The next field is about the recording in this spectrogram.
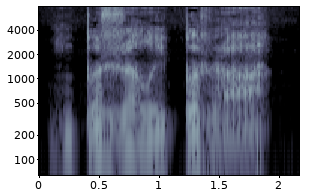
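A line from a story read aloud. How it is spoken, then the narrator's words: Mumbling to himself. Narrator (Russian): пробормотал как бы советуясь с самим собой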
